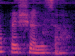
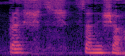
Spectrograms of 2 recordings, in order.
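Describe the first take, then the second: First: प्रशंसा with sh before s, prashansa; correct pronunciation. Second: प्रशंसा with s and sh muddled, prasansha; wrong pronunciation. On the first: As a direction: put sh first in प्रशंसा. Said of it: "श आता है". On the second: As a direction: swap the sibilants in प्रशंसा. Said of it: "ये क्या होता है हमारा?". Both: Shown as a demonstration.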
